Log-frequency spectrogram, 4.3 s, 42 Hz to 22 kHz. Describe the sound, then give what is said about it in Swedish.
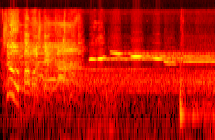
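A scene from a 2011 radio drama production: a gruff drum major's male voice briefly, then a man whistling clearly, holding long, steady notes with small pitch shifts. A soft thump sounds near the end. “Och så här låter den burdusa tamburmajoren i Radioteaterns version från 2011 när han riktar sig till den visslande Wojciech.”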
